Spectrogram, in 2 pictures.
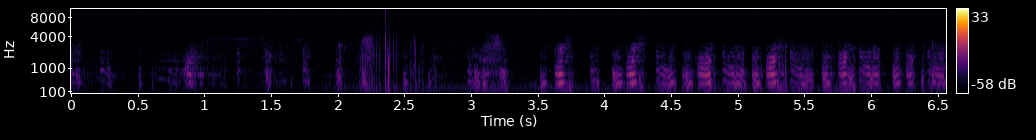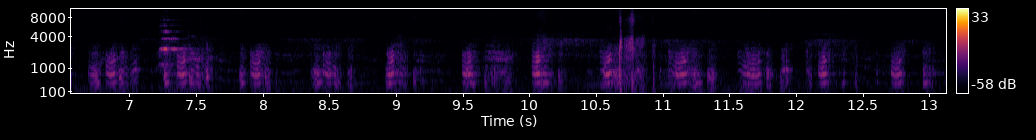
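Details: Puppies making a rapid stream of high whines, squeaks and yelps, several voices overlapping almost continuously, with occasional sharper cries standing out.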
